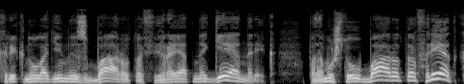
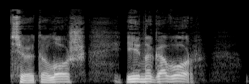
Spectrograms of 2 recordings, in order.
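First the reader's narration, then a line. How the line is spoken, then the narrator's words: Exclaiming. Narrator (Russian): воскликнул Рейнован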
